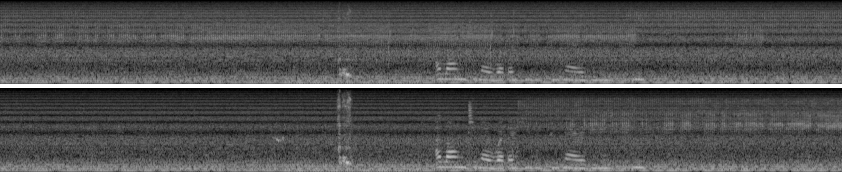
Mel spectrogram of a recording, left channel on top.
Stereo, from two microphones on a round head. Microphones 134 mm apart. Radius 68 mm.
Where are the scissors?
25° right (ahead or behind).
